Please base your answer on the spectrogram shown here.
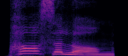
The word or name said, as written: Pass along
